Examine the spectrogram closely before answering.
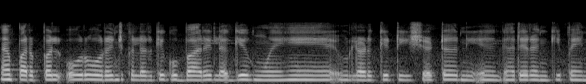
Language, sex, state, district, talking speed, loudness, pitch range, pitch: Hindi, female, Jharkhand, Jamtara, 185 wpm, -21 LUFS, 205-215 Hz, 210 Hz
